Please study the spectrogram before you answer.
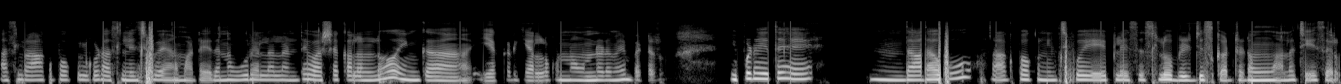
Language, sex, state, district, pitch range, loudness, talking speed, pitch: Telugu, female, Andhra Pradesh, Chittoor, 195-215 Hz, -18 LUFS, 115 wpm, 205 Hz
